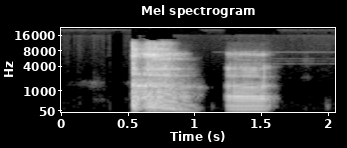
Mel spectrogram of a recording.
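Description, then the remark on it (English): A voice imitates labored breathing and groaning in two loud bursts: a long strained groan, a short pause, then a second shorter grunting exhale. It portrays the character Honor System emerging from rubble and settling dust. “I think, again, weird to hear, but like the sound of like labored breathing as Honor System emerges from like the rubble and the dust settling.”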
